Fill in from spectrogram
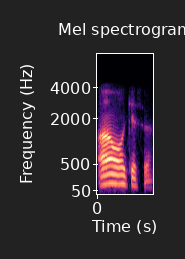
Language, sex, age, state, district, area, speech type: Tamil, male, 18-30, Tamil Nadu, Ariyalur, rural, conversation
